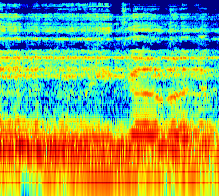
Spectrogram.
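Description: A man reciting the Quran in a melodic, chanted style, holding long notes that waver and turn in pitch.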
